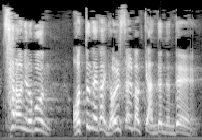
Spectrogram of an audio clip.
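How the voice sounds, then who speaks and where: A man's voice: extremely high pitch, big pitch swings, fast, vocal fry, fairly bright tone, slightly rough. A male pastor delivering a sermon with earnest preaching and frequent rhetorical questions. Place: church sanctuary. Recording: long church hall reverb.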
